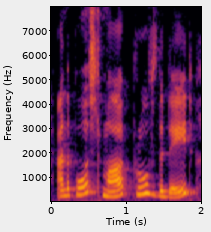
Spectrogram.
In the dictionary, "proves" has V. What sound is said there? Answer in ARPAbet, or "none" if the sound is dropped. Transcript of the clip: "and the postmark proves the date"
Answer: V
